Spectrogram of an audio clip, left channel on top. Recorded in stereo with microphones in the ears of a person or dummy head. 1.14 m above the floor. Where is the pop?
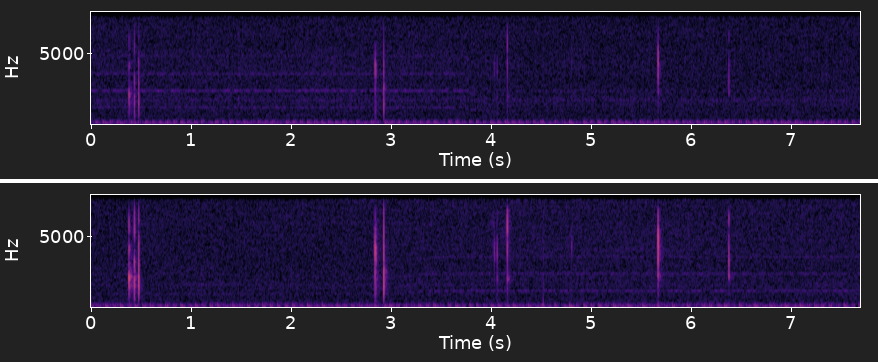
50° right (ahead or behind).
